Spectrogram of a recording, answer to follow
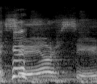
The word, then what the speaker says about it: Saoirse: I'm just happy I pronounced Saoirse close enough to right. Saoirse. Yeah, Saoirse.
